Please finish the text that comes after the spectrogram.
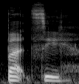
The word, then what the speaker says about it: Butze: never been here before I was told that the locals pronounce it but see so that's what I'm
